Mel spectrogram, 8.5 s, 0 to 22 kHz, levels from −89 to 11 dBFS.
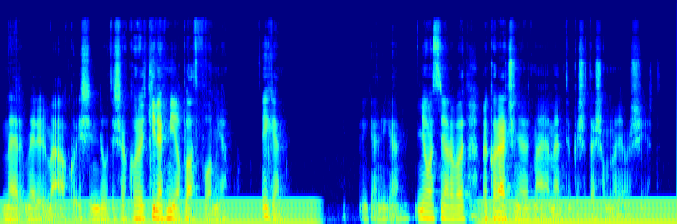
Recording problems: electrical hum; noticeable; until 4 s and from 6 s on; 60 Hz, 15 dB below the speech

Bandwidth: 15 kHz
